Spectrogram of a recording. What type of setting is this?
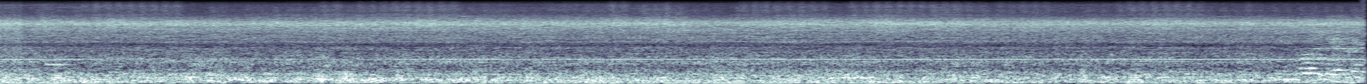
subway train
